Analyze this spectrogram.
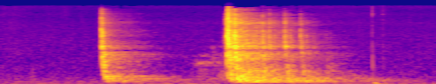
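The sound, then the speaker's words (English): A door thuds shut in two quick, heavy impacts, each ringing out briefly, followed by a small, sharp click as the door is locked. No one speaks. “And you're locking the door?”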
